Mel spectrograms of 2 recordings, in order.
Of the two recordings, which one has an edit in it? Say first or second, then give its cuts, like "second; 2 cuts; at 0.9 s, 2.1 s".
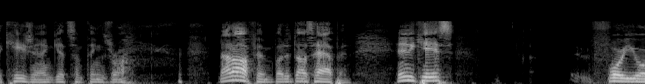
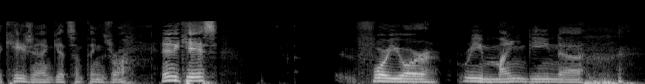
second; 2 cuts; at 1.5 s, 4.5 s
